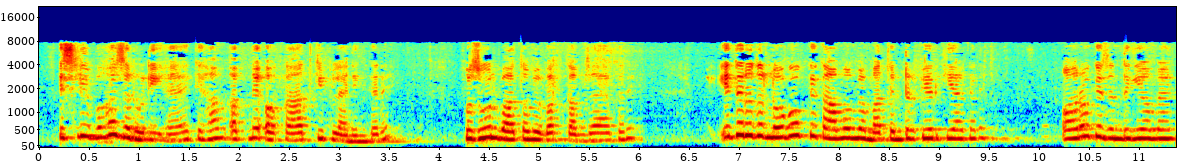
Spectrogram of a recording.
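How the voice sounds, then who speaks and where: The woman's voice sits high in pitch, and her pitch varies in an ordinary way. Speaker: Islamic scholar giving a religious lecture. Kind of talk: religious lecture.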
